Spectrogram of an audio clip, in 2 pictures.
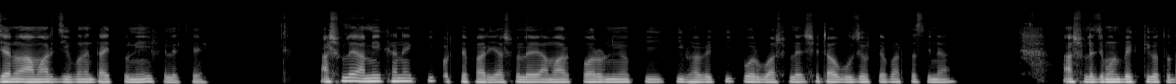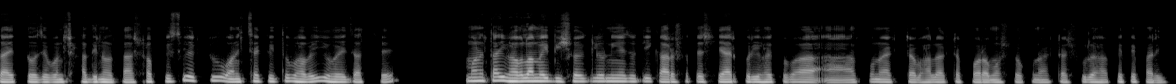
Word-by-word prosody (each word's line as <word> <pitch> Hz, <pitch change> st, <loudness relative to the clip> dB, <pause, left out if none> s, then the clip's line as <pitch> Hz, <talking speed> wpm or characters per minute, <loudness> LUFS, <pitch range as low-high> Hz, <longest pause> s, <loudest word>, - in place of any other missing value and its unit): যেন 125 Hz, -1 st, +5 dB, 0.2 s
আমার 115 Hz, +1 st, +4 dB
জীবনের 115 Hz, 0 st, +1 dB
দায়িত্ব 110 Hz, -1 st, -2 dB
নিয়েই 125 Hz, +3 st, +2 dB
ফেলেছে। 105 Hz, -1 st, -5 dB, 1.3 s
আসলে 155 Hz, +4 st, +2 dB
আমি 140 Hz, +1 st, +6 dB
এখানে 145 Hz, +1 st, +2 dB, 0.2 s
কি -, -, -6 dB
করতে 120 Hz, -1 st, -6 dB
পারি? 110 Hz, -1 st, +1 dB
আসলে 115 Hz, +1 st, -1 dB, 0.2 s
আমার 115 Hz, 0 st, +1 dB, 0.2 s
করনীয় 115 Hz, 0 st, +2 dB
কি? 115 Hz, -, -4 dB, 0.2 s
কিভাবে 115 Hz, -2 st, 0 dB
কি 135 Hz, -, -6 dB
করব? 120 Hz, -2 st, +1 dB
আসলে 115 Hz, +1 st, -3 dB
সেটাও 115 Hz, 0 st, -1 dB
বুঝে 115 Hz, 0 st, 0 dB
উঠতে 115 Hz, +1 st, -4 dB
পারতেছি 115 Hz, 0 st, -5 dB
না। 110 Hz, -, -1 dB, 1.3 s
আসলে 120 Hz, 0 st, +1 dB
যেমন 120 Hz, 0 st, +5 dB
ব্যক্তিগত 120 Hz, 0 st, +1 dB
দায়িত্ব 110 Hz, 0 st, +1 dB
যেমন 110 Hz, 0 st, +2 dB
স্বাধীনতা 115 Hz, -2 st, +1 dB, 0.2 s
সবকিছু 130 Hz, +1 st, -2 dB
একটু 175 Hz, +2 st, -8 dB, 0.2 s
অনিচ্ছাকৃত 130 Hz, +1 st, 0 dB, 0.2 s
ভাবেই 125 Hz, +6 st, +3 dB
হয়ে 115 Hz, -1 st, +3 dB
যাচ্ছে। 110 Hz, 0 st, -3 dB, 0.9 s
মানে 165 Hz, +1 st, +5 dB
তাই 175 Hz, 0 st, +5 dB
ভাবলাম 150 Hz, +1 st, +8 dB
এই 150 Hz, -, +4 dB
বিষয়গুলো 140 Hz, +2 st, +1 dB
নিয়ে 145 Hz, -1 st, +4 dB
যদি 140 Hz, +1 st, -3 dB
কারো 120 Hz, -1 st, +2 dB
সাথে 125 Hz, -1 st, -5 dB
শেয়ার 115 Hz, -1 st, +2 dB
করি 115 Hz, -1 st, +1 dB
হয়তো 115 Hz, 0 st, -1 dB
বা 115 Hz, 0 st, -1 dB, 0.3 s
আ -, -, -3 dB, 0.3 s
কোনো 120 Hz, -1 st, -2 dB
একটা 110 Hz, -1 st, -7 dB
ভালো 105 Hz, +1 st, -1 dB
একটা 110 Hz, -, -7 dB
পরামর্শ, 105 Hz, 0 st, -1 dB, 0.2 s
কোন 105 Hz, -, -6 dB
একটা 105 Hz, -1 st, -7 dB
সুরাহা 110 Hz, -2 st, -2 dB
পেতে 115 Hz, 0 st, -4 dB
পারি। 100 Hz, -2 st, -2 dB
115 Hz, 155 wpm, -24 LUFS, 110-125 Hz, 1.3 s, ভাবলাম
